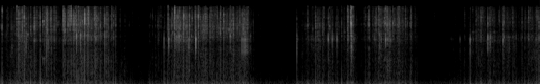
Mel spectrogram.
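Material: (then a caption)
Bamboo. Fingertips and nails scratch the woven rattan binding of a hollow, dot-painted bamboo rain stick and roll the tube. Bright, dry scratching and crackling rattle comes in four bursts separated by short near-silent gaps. Each burst is hissy and textured with little low end.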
